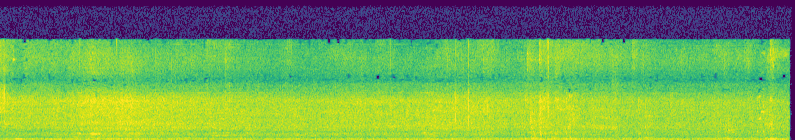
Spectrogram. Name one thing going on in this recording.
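A tram rumbles slowly along rails close by.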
